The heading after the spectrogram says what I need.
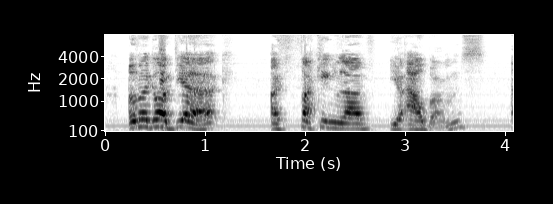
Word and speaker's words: Björk: She was asked about her name, and she said it rhymes with jerk. So, her name is Björk.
